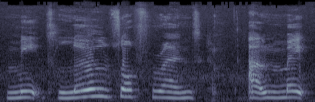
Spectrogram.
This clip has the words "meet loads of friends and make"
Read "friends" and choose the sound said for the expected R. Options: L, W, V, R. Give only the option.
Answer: R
